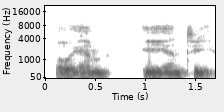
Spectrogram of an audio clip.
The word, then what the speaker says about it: oment: Each moment is actually an oment, O-M-E-N-T, oment, using the word om or the mantric syllable om, which is a syllable that helps us perceive the interconnectedness of all form.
